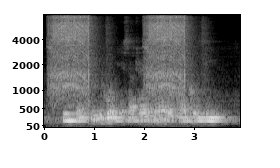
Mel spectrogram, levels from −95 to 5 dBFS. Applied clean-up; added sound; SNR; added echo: none; Engine / Drill; 11 dB; reverberation time 0.9 s.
